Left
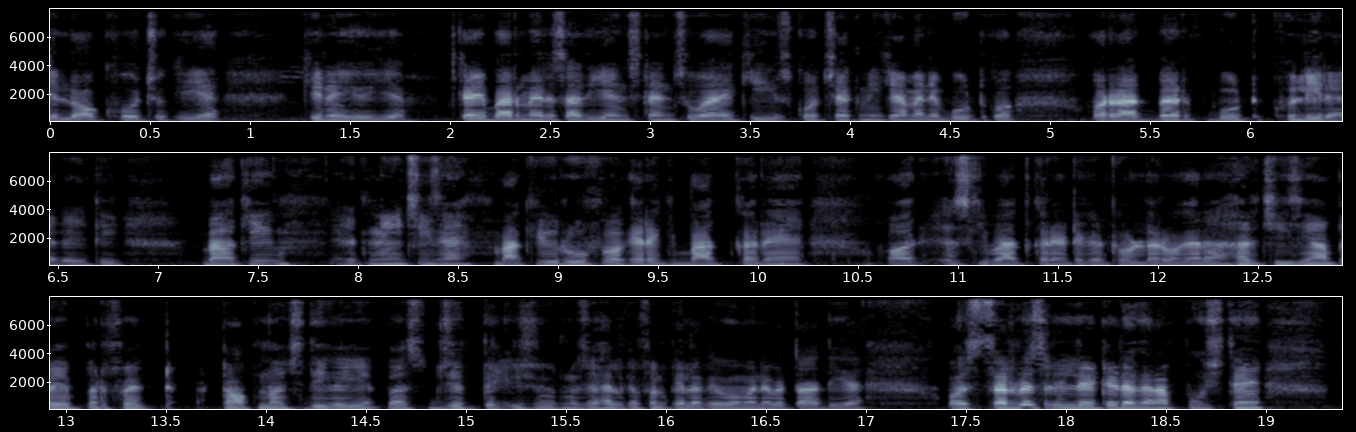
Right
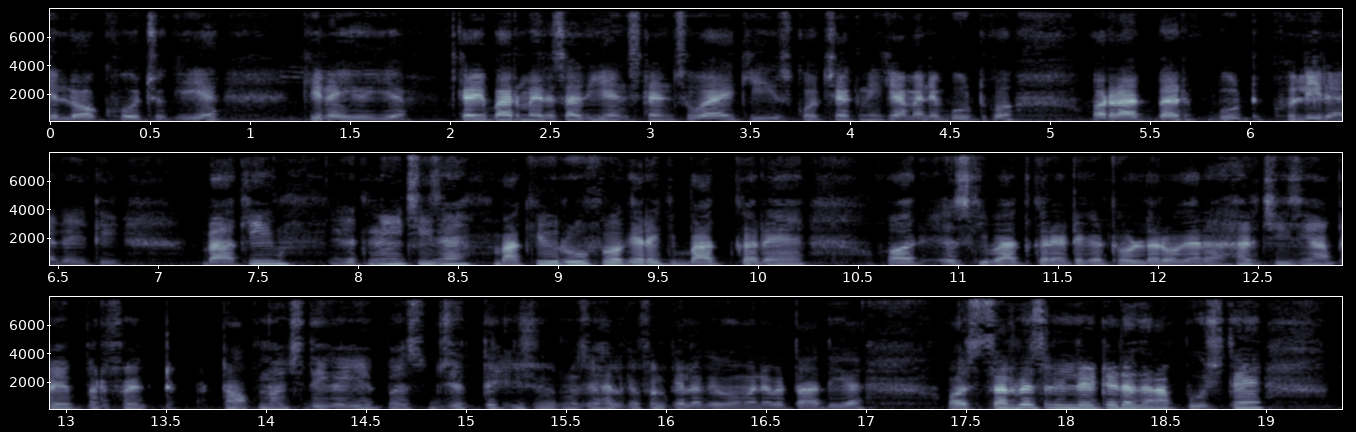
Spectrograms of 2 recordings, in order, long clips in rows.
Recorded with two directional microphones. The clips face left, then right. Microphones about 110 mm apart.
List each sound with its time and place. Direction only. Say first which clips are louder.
0.0 s speech: left 1 dB; 20° left (ahead or behind)
7.2 s speech: right 2 dB; 10° left (ahead or behind)
12.2 s speech: left 1 dB; 20° left (ahead or behind)
12.4 s speech: left 4 dB; 35° left (ahead or behind); by 15.0 s 50° left (ahead or behind)
15.0 s speech: left 3 dB; 35° left (ahead or behind)
16.5 s speech: left 2 dB; 10° left (ahead or behind)
16.8 s speech: right 1 dB; centre (ahead or behind)
17.7 s speech: even; 15° left (ahead or behind)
